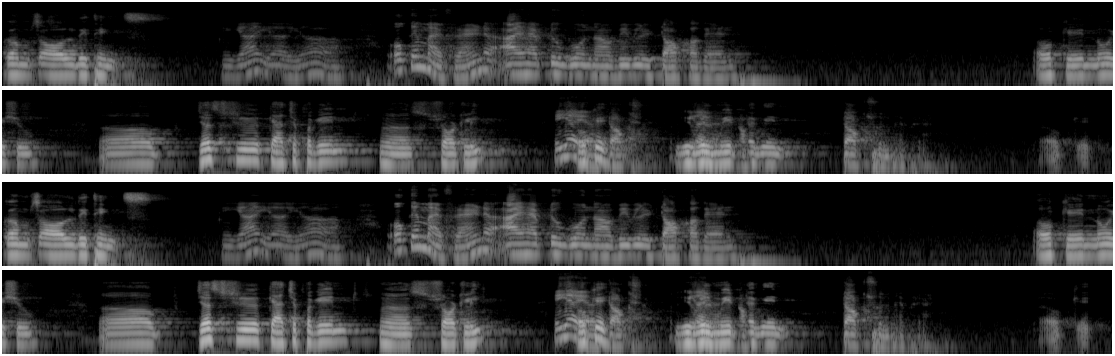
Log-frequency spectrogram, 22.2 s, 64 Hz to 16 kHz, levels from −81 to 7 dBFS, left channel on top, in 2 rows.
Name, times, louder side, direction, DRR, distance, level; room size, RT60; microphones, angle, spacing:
voice 1, 0.0-1.5 10.3-11.4 12.1-12.7 13.1-14.6 14.9-15.9 16.9-17.2 17.8-18.9 21.5-22.0, right 3 dB, 70° right, 10 dB, 0.7 m, -30 dB
voice 2, 2.2-7.4 16.6-17.5 17.8-18.6 19.5-20.4, right 2 dB, 35° right, 6 dB, 1.6 m, -38 dB
27.5 x 27.0 x 5.3 m, 1.0 s
head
